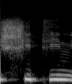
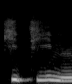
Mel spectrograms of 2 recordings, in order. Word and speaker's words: chitine: Je dis chitine, il y a des gens qui disent chitine, mais on ne comprend rien. Comme ça s'écrit chi, je dis chi, j'en ai marre.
